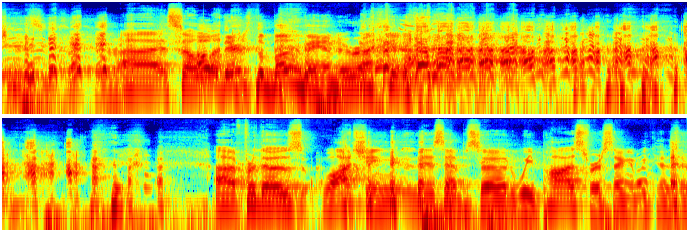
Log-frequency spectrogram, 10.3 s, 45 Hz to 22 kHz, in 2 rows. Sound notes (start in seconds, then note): 3.4 everyone laughs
